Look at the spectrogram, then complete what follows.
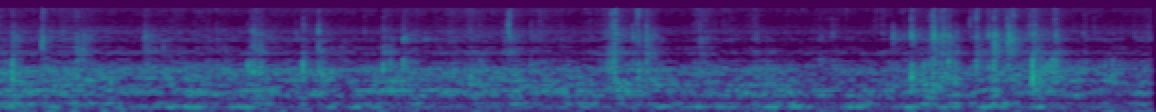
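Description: A plastic bag of powdered milk crinkling and crackling as it is handled, most of all about four seconds in and again for about a second near the end, over a steady mechanical hum.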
